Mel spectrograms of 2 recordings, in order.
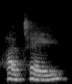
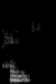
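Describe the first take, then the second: First: The name is said with a French-style sound. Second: The name is said with a plain English sound. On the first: The speaker calls it wrong. "not Pate. Everybody tries to do that to me and add the French accent" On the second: The speaker calls it right. "It is Pate"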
